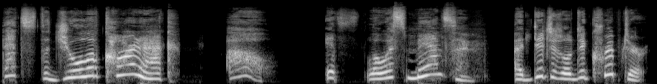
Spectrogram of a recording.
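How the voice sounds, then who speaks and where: A woman's voice: sits high, big pitch swings, slow, a bit bright, dry recording, studio quality, heavily acted. A woman voicing a curious, plucky young female detective in a video game, musing aloud expressively.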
